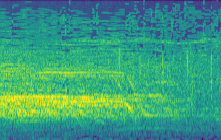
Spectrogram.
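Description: An audience applauds and cheers in a dense, steady roar of clapping mixed with crowd voices, staying loud for a couple of seconds before gradually tapering off.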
